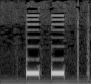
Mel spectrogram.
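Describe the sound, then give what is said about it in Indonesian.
Two steady mid-pitched line tones sound after a dropped phone call. Each lasts about a quarter second with a short gap between them. A low hum runs underneath, and two faint clicks follow the tones. “Ya sayang sekali teleponnya terputus ya Mas Aji, bisa dicoba kembali mungkin?”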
